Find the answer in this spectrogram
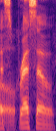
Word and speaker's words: espresso: Espresso, kind of similar to escape.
